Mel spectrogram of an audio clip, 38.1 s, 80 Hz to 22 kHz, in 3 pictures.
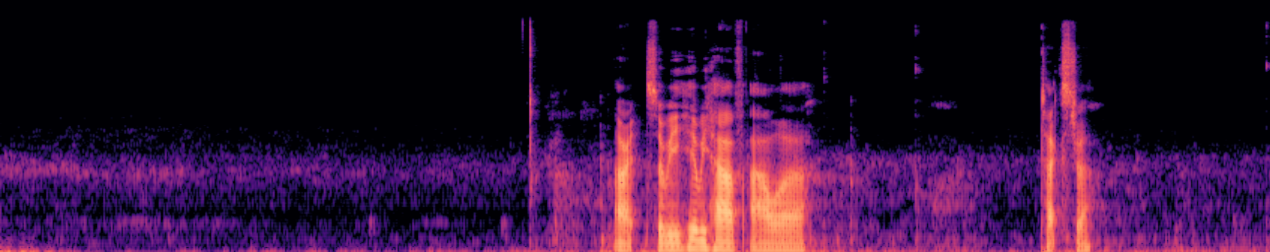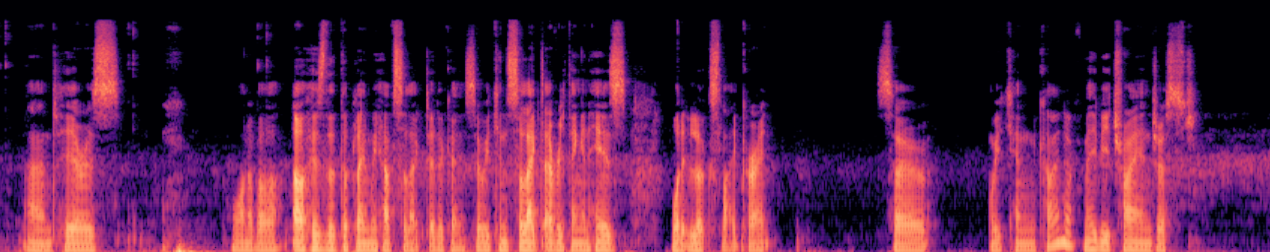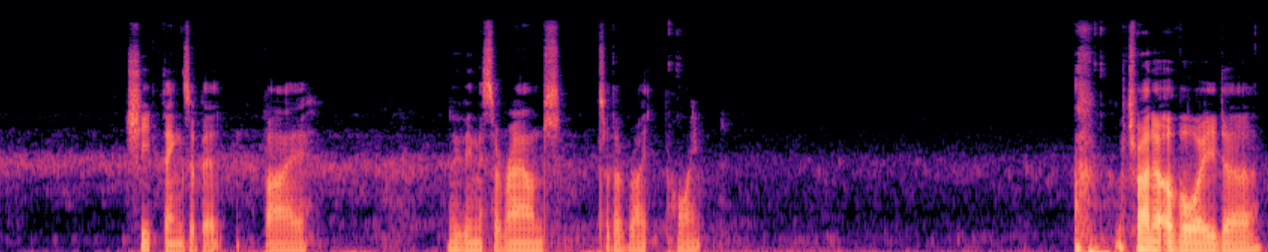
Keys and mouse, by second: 7.8 Tab, 7.8-10.8 middle drag, 11.2 a, 11.8 s, 13.4 g, 14.1 s, 16.8 a, 18.6-20.2 middle drag, 20.2 a, 20.6 s.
